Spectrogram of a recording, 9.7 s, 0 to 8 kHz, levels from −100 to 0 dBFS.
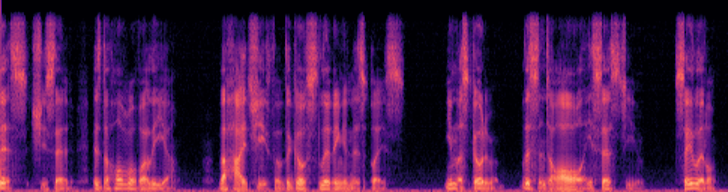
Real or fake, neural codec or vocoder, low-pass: fake; autoencoder, 22.05 kHz, a latent of 192 numbers a frame, VITS, trained on many speakers; 7.2 kHz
